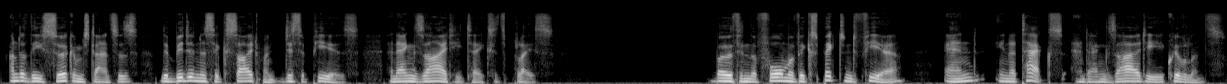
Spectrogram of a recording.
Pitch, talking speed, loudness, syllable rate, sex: 130 Hz, 115 wpm, -18 LUFS, 5.2 syllables/s, male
